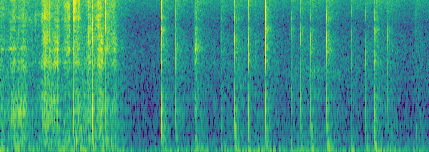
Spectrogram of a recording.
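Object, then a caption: Wooden hairbrush handle tapped with fingernails. Long nails scratch across the glossy varnished back and handle of a solid wooden hairbrush in a bright, raspy burst. They then tap it in a quick series of sharp, dry clicks that die away almost instantly. The whole clip is quiet and close.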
